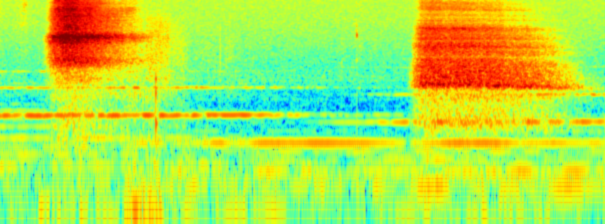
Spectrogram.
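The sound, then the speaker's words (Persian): Slow breathing in and out during a guided mantra meditation comes as two long, soft, airy breaths. The first is short and the second is longer, separated by a few seconds of near quiet, with a faint steady hum beneath. “دم میگیریم بازدم یک دم میگیریم”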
